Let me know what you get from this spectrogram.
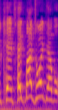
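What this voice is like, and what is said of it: Imitates another person's voice. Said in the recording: “Why did you have to do the voice?”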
